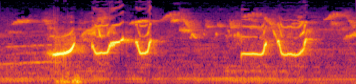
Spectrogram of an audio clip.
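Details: Pet talking cockatiel whistling two looping phrases, each of rising and dipping clear notes lasting about a second, separated by a short pause, over a faint low hum.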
